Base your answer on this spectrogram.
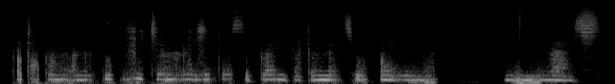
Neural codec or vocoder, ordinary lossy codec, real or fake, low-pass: codec, 44.1 kHz, 0.9 kbps, DAC; none; fake; none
